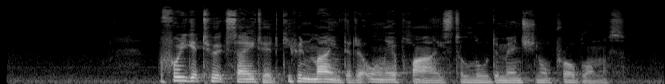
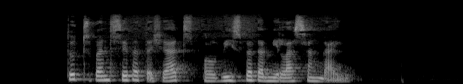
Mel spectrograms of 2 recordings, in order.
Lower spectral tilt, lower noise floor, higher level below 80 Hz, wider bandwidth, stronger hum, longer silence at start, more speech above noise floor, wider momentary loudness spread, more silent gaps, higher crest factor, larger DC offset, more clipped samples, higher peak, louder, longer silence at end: first, -6 dB/octave vs -4 dB/octave; second, -49 dBFS vs -73 dBFS; first, -50 dBFS vs -80 dBFS; first, 15.5 kHz vs 11.5 kHz; neither; about the same, 0.7 s vs 0.65 s; second, 26 dB vs 44 dB; first, 12 LU vs 8 LU; neither; about the same, 18 dB vs 18 dB; neither; neither; first, -6 dBFS vs -12 dBFS; first, -23 LUFS vs -29 LUFS; second, 0.05 s vs 1.1 s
